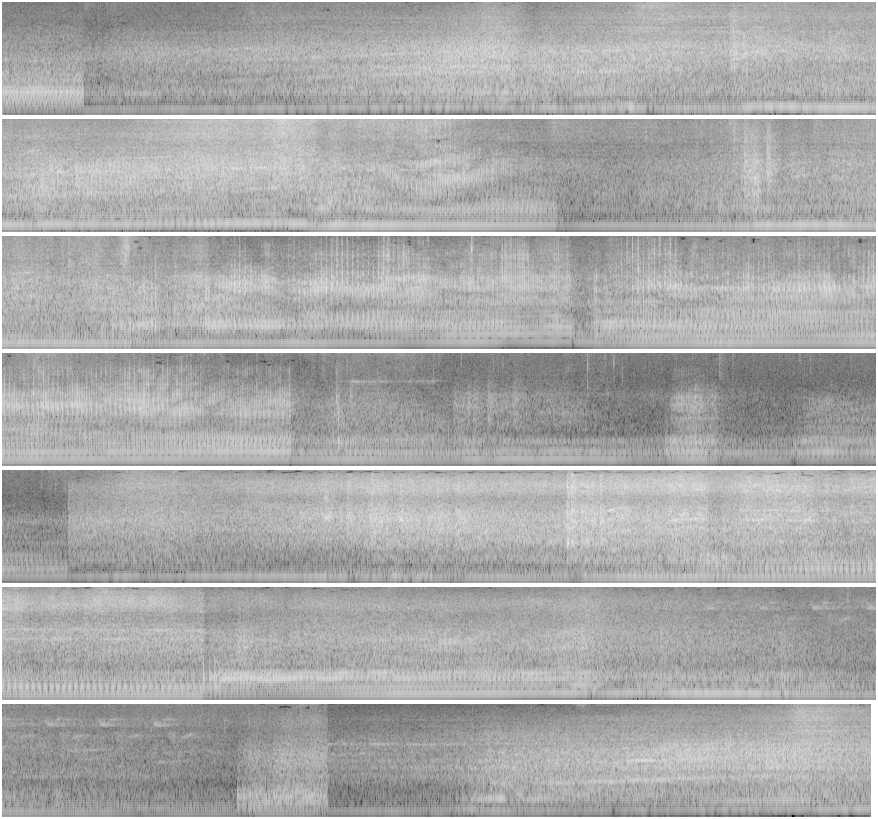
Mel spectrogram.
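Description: Subaru Impreza WRX STI rally car's turbocharged flat-four engine driven hard on a stage. Its note climbs and drops again and again as it accelerates, shifts and slows for bends, with a few sudden breaks in the sound.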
